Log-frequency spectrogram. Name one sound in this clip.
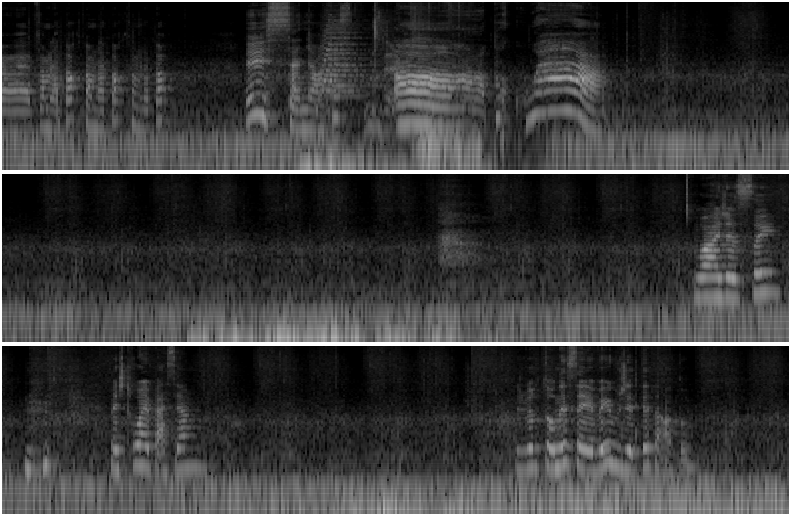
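A young woman talks animatedly into a close microphone.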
